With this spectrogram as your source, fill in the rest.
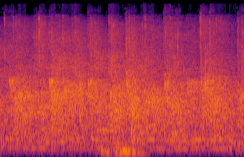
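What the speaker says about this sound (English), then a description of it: "Men, let's clap for all the ladies here." An audience at a women in fintech summit applauds the women present, a steady wash of many hands clapping at moderate volume throughout the short stretch, with no distinct voices above it.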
